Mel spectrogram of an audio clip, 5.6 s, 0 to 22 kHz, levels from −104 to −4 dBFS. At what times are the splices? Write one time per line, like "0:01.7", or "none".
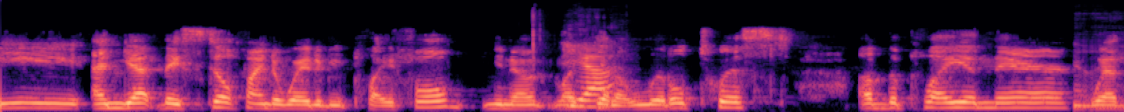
none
